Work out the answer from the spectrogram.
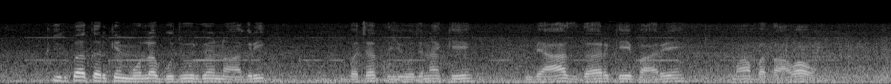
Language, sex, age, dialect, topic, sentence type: Chhattisgarhi, male, 18-24, Western/Budati/Khatahi, banking, statement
